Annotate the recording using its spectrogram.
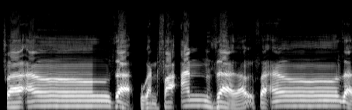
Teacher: Cara membaca non matinya dengan samar atau dengung. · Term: ikhfa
